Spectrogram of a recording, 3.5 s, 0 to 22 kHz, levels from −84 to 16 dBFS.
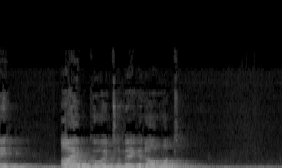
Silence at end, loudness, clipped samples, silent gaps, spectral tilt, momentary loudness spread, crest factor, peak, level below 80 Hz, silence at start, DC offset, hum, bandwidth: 0 s; -27 LUFS; under 0.1%; none; -6.5 dB/octave; 21 LU; 18 dB; -10 dBFS; -40 dBFS; 0 s; under 0.1%; none; 13.5 kHz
